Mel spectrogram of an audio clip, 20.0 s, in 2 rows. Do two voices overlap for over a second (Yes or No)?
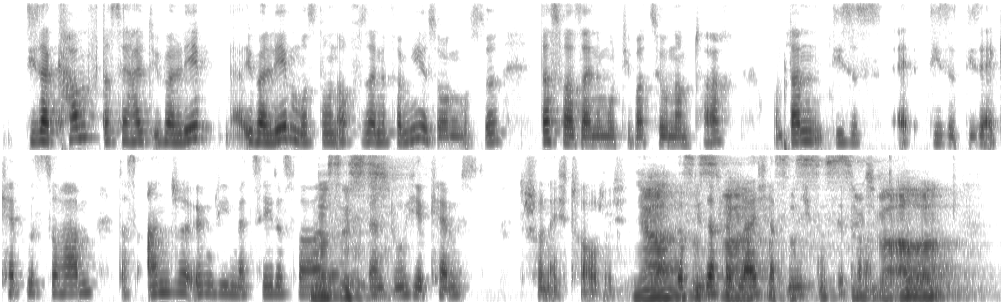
Yes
